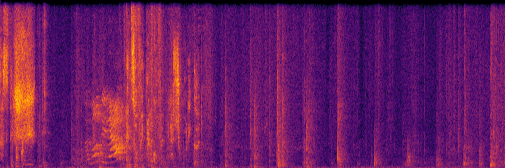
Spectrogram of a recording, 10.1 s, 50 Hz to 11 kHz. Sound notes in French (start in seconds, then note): 4.0 Bruits de pas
